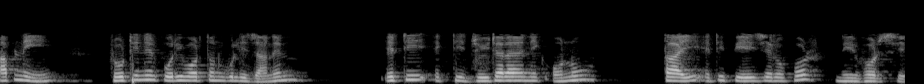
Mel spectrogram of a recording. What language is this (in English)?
Bangla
